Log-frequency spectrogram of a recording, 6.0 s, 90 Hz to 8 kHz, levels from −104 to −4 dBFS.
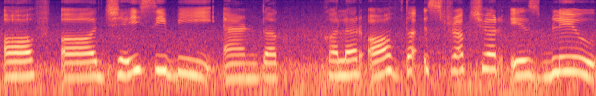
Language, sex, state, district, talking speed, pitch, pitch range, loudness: English, female, Haryana, Jhajjar, 110 wpm, 235 Hz, 220-270 Hz, -14 LUFS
